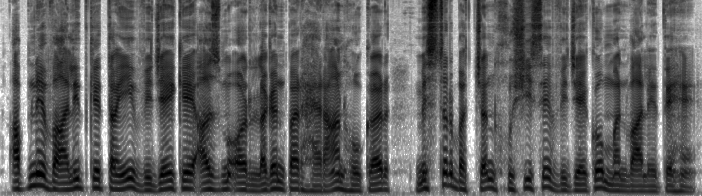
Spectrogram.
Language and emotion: Urdu, neutral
